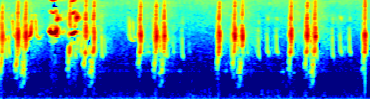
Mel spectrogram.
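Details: Rain quail and old quail voices combined as a summer night hunting lure; clusters of short, sharp high notes recur about every second, with a bright doubled whistle early on.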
